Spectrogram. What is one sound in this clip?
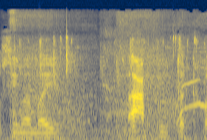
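A laser gun fires with short electric zaps.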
